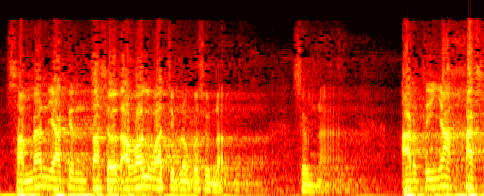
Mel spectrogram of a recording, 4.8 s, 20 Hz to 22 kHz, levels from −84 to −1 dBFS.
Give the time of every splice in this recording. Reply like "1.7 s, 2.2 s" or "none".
none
